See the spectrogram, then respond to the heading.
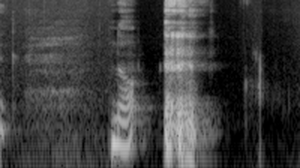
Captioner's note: clears throat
